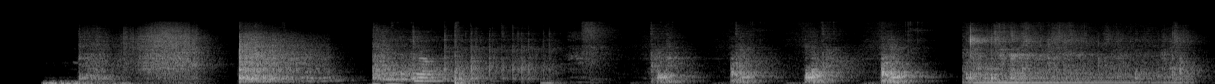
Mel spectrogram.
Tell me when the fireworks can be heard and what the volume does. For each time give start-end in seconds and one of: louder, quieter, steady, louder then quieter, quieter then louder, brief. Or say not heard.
0.4-8.7 louder then quieter.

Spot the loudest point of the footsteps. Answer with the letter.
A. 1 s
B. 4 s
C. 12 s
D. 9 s
D.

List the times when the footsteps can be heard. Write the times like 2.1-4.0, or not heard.
6.4-11.9.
